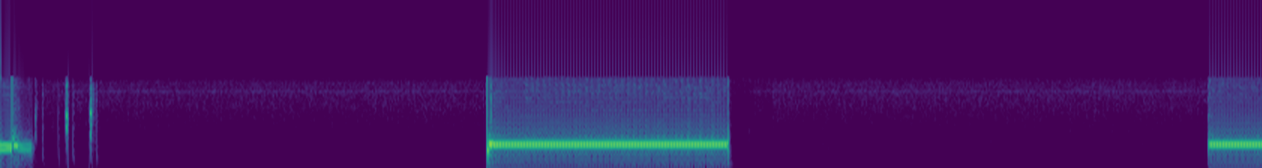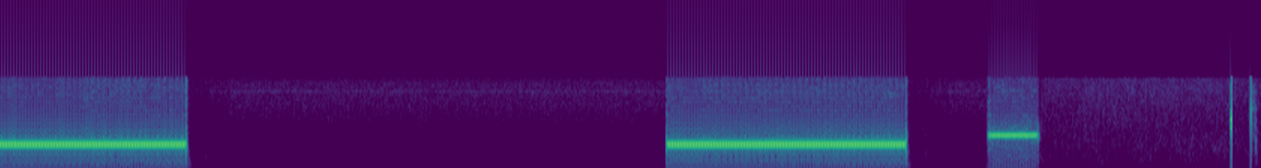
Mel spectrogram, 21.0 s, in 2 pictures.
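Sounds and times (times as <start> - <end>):
telephone tones during a call transfer: 0.0 - 0.3, 4.1 - 6.1, 10.1 - 12.1, 16.1 - 18.1.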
